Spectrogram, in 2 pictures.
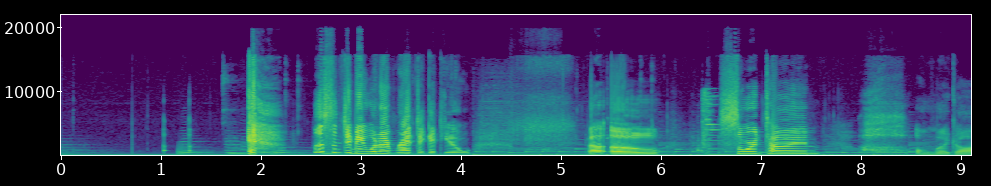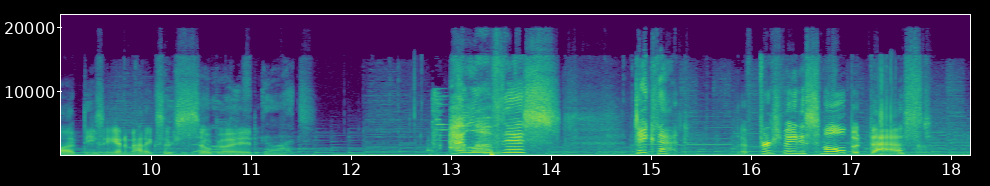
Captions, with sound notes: [Laughs] Listen to me when I'm ranting at you! [Sigh] Uh oh... Sword time! OHHH my God these animatics are so good! I love this! Take that! First mate is small but fast!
